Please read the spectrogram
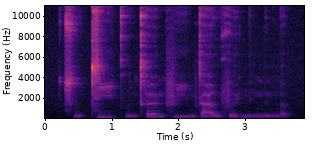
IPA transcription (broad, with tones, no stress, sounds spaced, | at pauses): t͡sʰ uː˨˥ p̚ t͡s iː˥ kʷʰ ɐ˨˩ n kʰ œː˧ ŋ f iː˥ m k aː˨˥ w f ɵ˧ ɥ n̪ ɪ˧ ŋ n̪ ɵ˨˩ n ŋ ɐ˨ p̚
